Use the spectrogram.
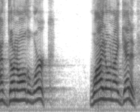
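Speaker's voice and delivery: loud, high exasperated cry; Augustine venting to his friend, exasperated; frustrated outburst. Acted. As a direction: vent it like you've done everything.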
